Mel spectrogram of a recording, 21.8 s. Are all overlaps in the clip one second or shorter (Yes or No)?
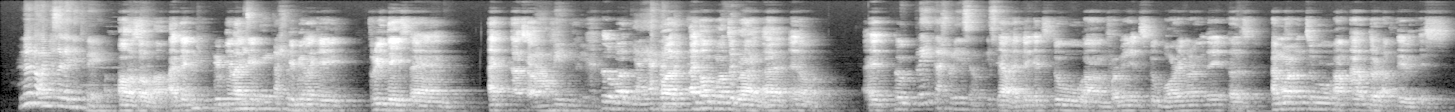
Yes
